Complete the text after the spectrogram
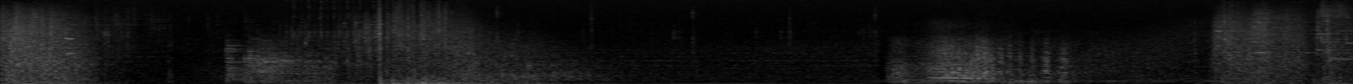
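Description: Shells crash into the water with loud splashes.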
